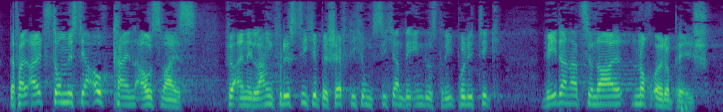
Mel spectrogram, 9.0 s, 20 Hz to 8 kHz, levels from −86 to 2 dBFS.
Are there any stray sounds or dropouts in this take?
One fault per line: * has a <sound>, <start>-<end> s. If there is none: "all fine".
all fine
